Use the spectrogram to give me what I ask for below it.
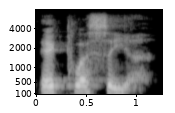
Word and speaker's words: ekklesia: That it's translated from a little Greek word pronounced ekklesia. Ekklesia.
